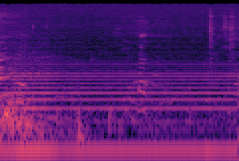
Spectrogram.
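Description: Steady electrical mains hum from a PA sound system, with the tail of a voice fading out in the first half second.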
